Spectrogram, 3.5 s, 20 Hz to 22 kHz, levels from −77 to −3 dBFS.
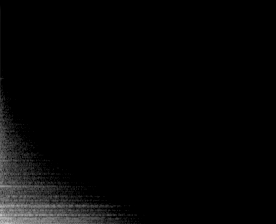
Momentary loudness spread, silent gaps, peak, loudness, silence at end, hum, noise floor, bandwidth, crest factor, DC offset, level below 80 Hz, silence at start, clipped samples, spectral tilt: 23 LU; none; -10 dBFS; -30 LUFS; 2.2 s; none; -85 dBFS; 12.5 kHz; 24 dB; under 0.1%; -44 dBFS; 0 s; under 0.1%; -5.5 dB/octave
